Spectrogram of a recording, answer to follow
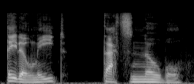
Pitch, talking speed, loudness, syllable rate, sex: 115 Hz, 155 wpm, -22 LUFS, 4.3 syllables/s, male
